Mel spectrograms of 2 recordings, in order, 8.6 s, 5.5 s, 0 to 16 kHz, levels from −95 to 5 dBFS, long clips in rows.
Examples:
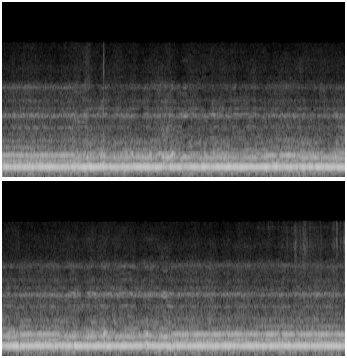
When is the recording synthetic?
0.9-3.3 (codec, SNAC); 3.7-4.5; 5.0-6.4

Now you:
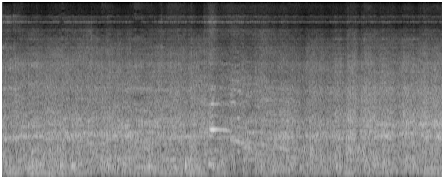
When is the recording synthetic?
0.0-5.5 (codec, SNAC)

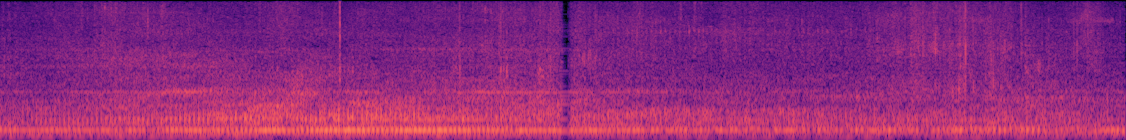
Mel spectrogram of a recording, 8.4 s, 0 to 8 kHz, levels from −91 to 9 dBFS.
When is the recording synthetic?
1.6-2.3 (codec, SNAC); 5.3-5.8

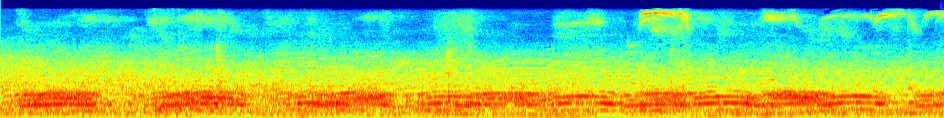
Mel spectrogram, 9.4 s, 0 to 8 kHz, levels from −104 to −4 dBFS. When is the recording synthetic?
1.9-6.4 (codec, SNAC); 7.0-7.9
